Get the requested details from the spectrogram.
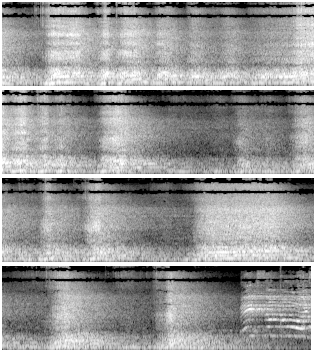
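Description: A monster truck engine roars loudly, revving up and down in bursts.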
